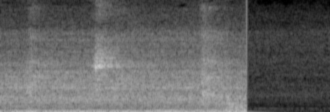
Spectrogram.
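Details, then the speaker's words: VFD-driven motor on a weekend call-out: heavy low hum for about a second with no speed run-up, feedback failure, no VFD overload trip; electrician suspects the motor is binding, to test by uncoupling. "I could hear the motor getting its little whine on the go when it tries to start, but she don't move."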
